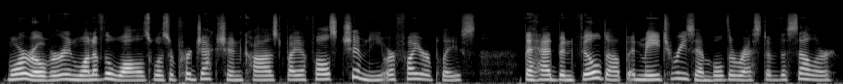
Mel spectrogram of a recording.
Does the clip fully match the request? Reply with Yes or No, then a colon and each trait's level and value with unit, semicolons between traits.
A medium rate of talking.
No: fast, 215 wpm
